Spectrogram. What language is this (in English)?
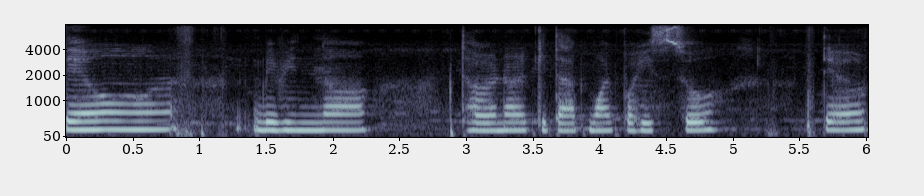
Assamese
